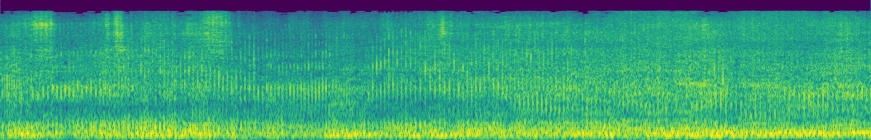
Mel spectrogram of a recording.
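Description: Several motocross bikes running together on the track, their engines blending into one loud, steady stream of engine noise.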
